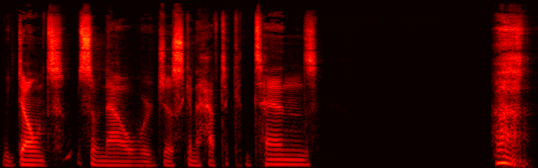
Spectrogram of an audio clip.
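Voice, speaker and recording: Slightly hoarse low-voiced gaming host. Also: male voice, extremely slow, no room sound, studio quality. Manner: rambling, relaxed, thinking aloud. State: slightly hoarse from a starting cold. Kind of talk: casual gameplay commentary.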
